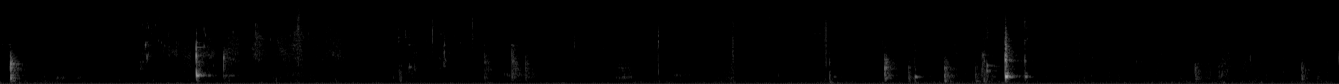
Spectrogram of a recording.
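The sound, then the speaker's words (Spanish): Quiet water splashes and drips at irregular intervals as water is poured into a basin and the disciples' feet are washed and dried with a towel, with no voices. “Luego echó agua en una vasija y comenzó a lavar los pies de los discípulos y a secárselos con la toalla que tenía ceñida.”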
